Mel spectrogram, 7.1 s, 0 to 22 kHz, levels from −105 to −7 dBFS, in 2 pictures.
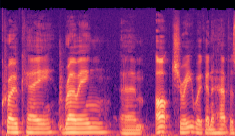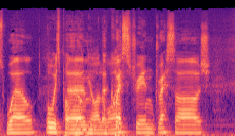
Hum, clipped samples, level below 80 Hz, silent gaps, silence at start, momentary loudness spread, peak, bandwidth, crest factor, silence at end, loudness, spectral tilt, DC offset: none; under 0.1%; -40 dBFS; none; 0 s; 9 LU; -2 dBFS; 17 kHz; 18 dB; 0 s; -20 LUFS; -4.5 dB/octave; under 0.1%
